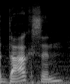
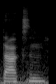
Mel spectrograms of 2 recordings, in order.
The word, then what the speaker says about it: dachshund: been three different ladders champion a table a dachshund that's how you pronounce dashing dachshund yep toxin dachshund okay um a monkey and the belt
